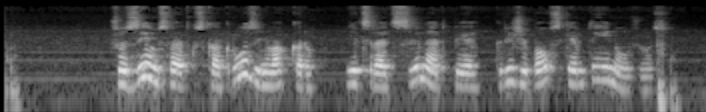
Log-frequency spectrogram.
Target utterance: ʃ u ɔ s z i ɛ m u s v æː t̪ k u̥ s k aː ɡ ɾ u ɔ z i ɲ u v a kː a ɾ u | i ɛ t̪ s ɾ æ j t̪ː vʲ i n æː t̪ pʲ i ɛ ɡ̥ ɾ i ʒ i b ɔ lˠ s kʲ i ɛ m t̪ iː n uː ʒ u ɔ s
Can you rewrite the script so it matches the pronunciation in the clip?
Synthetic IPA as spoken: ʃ u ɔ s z i ɛ m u s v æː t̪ k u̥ s k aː ɡ ɾ u ɔ z i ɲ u v a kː a ɾ u | i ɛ t̪ s ɾ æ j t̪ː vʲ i n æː t̪ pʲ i ɛ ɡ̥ ɾ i ʒ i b ɔ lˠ s kʲ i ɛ m t̪ iː n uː ʒ u ɔ s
